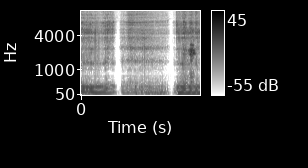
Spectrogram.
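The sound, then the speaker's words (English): A person imitates an old German Shepherd dog snoring: three rough, rumbling snore-like grunts in a row, fairly loud, separated by brief silent breaks. “And she would be asleep because she was old and decrepit, you know, she would snore.”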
